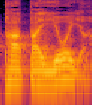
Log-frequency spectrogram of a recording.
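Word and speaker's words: Papaioea: The original name for Palmerston North, pa-pa-i o ea, pa-pa-i-oia. 5 vowels in a row, doesn't matter. Each one has its own syllable.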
